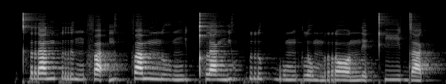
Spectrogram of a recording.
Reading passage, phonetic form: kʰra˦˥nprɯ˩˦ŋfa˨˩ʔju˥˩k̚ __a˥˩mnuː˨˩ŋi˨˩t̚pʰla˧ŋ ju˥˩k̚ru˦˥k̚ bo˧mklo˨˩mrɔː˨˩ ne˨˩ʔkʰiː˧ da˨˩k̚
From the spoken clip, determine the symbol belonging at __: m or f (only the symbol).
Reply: f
